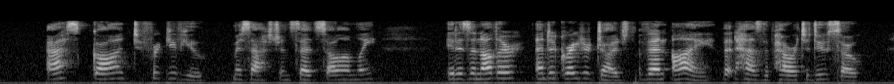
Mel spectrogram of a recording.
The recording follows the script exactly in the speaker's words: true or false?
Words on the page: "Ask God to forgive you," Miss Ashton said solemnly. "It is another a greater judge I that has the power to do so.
false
